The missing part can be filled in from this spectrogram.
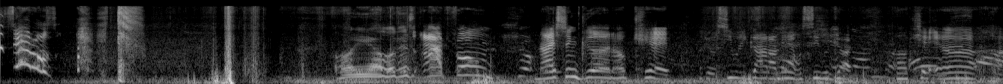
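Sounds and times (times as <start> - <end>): child yelling: 0.0 - 0.6, 7.8 - 10.0.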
